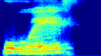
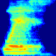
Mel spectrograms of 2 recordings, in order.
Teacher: Porque en el guaraní se tiene esa consonante glotal, entonces de repente un hablante te dirá juez, no te dirá juez, sino que va a inserir la consonante glotal en esa pronunciación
